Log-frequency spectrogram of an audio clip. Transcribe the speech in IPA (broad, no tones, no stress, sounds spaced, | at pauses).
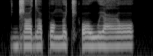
d͡ʒ e dˤ e p ɔ ŋ ɐ t͡ʃʼ ɔ w e ʕ ɔ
